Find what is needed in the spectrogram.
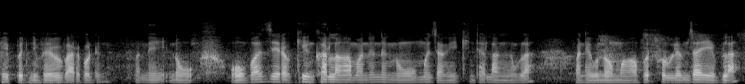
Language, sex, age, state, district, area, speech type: Bodo, male, 18-30, Assam, Kokrajhar, rural, spontaneous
